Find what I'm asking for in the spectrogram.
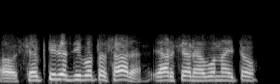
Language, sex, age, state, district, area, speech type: Odia, male, 45-60, Odisha, Rayagada, rural, conversation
